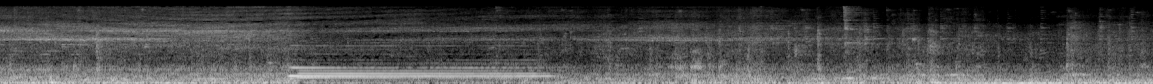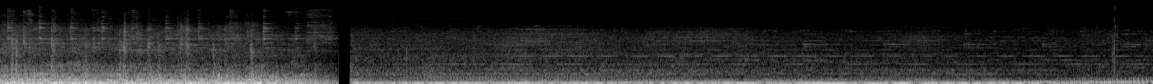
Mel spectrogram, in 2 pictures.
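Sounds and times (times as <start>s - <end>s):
rumble of wheels on rail: 0.0s - 23.0s
locomotive horn chord: 2.9s - 5.7s
wheels clicking over rail joints: 5.6s - 14.9s.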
